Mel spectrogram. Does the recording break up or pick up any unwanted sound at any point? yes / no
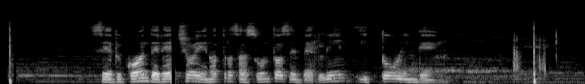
yes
